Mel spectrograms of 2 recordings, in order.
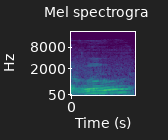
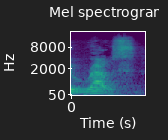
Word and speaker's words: Roux: Je m'appelle Monsieur Roux, R-O-U-S. On prononce ça Roux en français, mais ici aux États-Unis, c'est Rouse.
